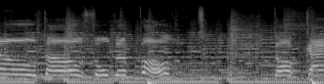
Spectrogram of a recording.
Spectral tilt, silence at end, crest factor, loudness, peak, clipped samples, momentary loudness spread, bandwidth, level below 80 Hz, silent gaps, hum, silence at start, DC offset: -5 dB/octave; 0 s; 16 dB; -22 LUFS; -6 dBFS; under 0.1%; 7 LU; 16 kHz; -32 dBFS; none; none; 0 s; under 0.1%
